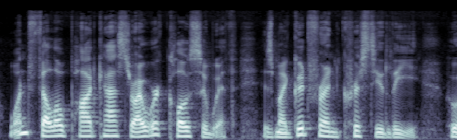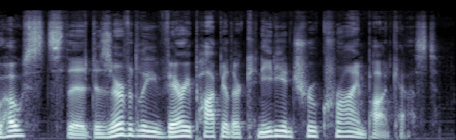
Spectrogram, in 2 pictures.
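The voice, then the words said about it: Female voice, Australian accent. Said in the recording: “the voice you'll hear is a female with an Australian accent instead of a Nova Scotian male”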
